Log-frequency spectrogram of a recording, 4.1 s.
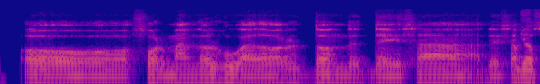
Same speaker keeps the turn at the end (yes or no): no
